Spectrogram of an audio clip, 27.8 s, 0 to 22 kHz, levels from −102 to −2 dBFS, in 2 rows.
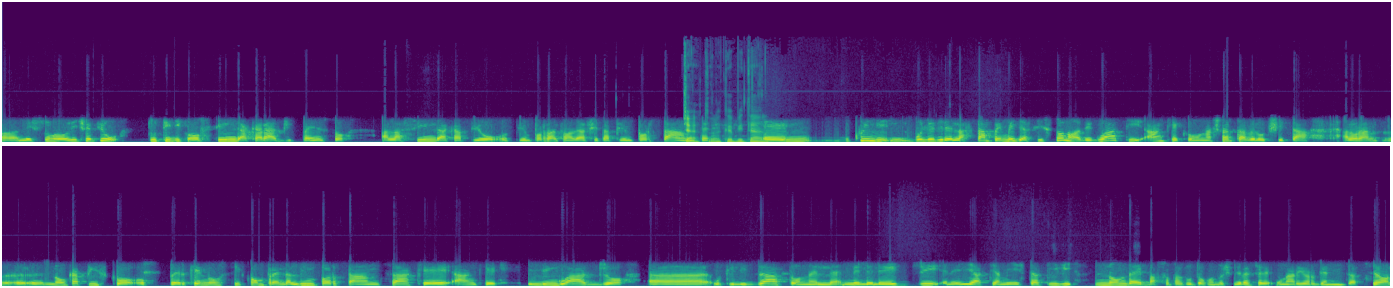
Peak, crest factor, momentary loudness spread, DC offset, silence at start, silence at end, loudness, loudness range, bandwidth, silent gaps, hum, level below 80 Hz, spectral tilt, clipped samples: -2 dBFS; 18 dB; 6 LU; under 0.1%; 0 s; 0 s; -20 LUFS; 2 LU; 13.5 kHz; none; none; -66 dBFS; -7.5 dB/octave; under 0.1%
